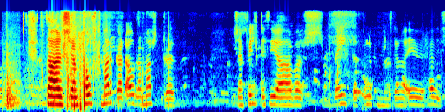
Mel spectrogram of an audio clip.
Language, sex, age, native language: Icelandic, male, 18-19, Icelandic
